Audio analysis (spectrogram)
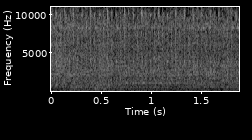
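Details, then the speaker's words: Honda City with engine shake, revving only to 2,000 rpm, reaching just 40 km/h, and a flashing engine light: uneven, shaking idle with a stumbling exhaust beat from a dead cylinder. "คันนี้HondaCityCityมีปัญหาเครื่องยนต์สั่นนะครับรอบนะวิ่งได้แค่2,000รอบแล้วก็ความเร็วได้แค่40เครื่องยนต์กระพริบ"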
